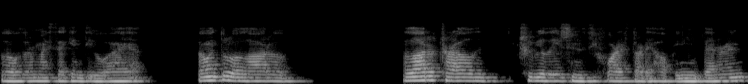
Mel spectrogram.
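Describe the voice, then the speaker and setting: A woman's very deep, low voice, fairly quick and monotone, with audible room echo. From US Southwest, South Phoenix, Arizona. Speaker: army veteran. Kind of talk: interview.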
